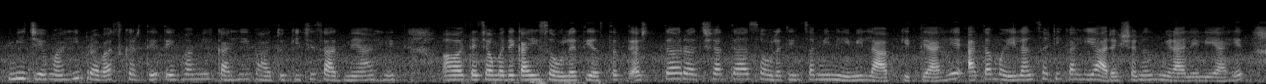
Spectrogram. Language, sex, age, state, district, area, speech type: Marathi, female, 18-30, Maharashtra, Akola, urban, spontaneous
